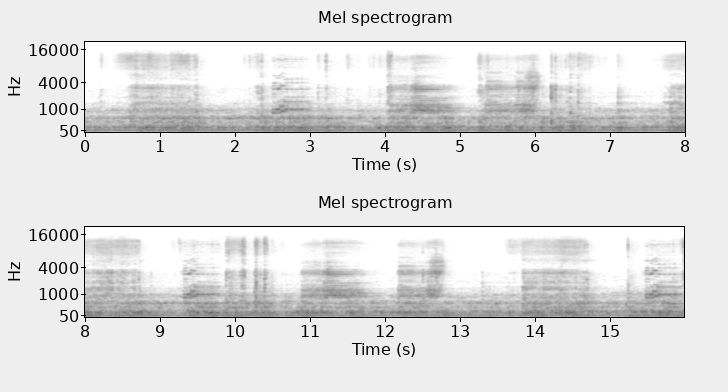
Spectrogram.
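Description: A paper card slides through a card reader with a soft scrape.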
